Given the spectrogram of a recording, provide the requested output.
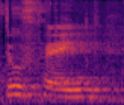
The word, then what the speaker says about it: Duffing: And so I would like you, if you start pronouncing his name in a proper way as Duffing and referring to the Duffing equation.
